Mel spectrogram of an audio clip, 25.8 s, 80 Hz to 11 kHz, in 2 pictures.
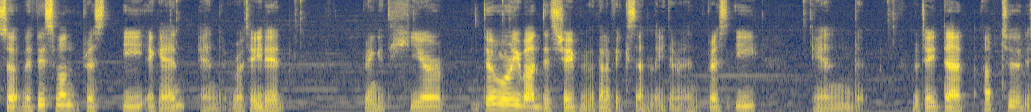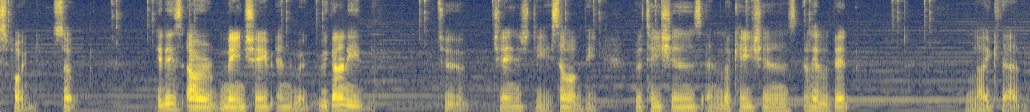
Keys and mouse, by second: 1.3 e, 2.8 r, 3.8 click, 4.2 g, 5.2 click, 6.0 r, 8.8 e, 10.6 r, 11.2 click, 11.7 g, 13.7 g, 14.4 click, 15.3 click, 16.0 g, 17.8 s, 18.2 click, 18.6 r, 19.1 click, 19.4 g, 19.9 click, 20.8 g, 21.2 click, 21.9 r, 22.3 click, 22.5 s, 23.4 g, 24.1-25.1 drag, 25.1 g.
